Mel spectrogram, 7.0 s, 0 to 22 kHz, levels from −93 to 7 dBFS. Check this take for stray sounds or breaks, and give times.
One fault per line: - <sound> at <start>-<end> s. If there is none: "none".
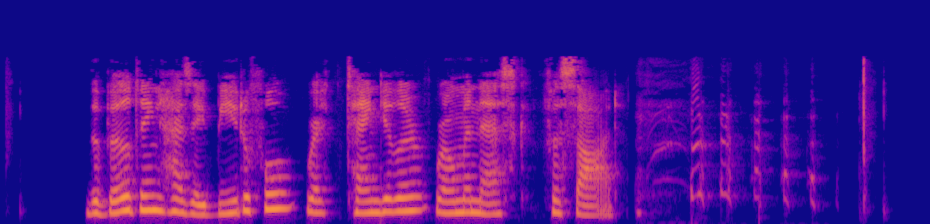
- laugh at 4.8-6.3 s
